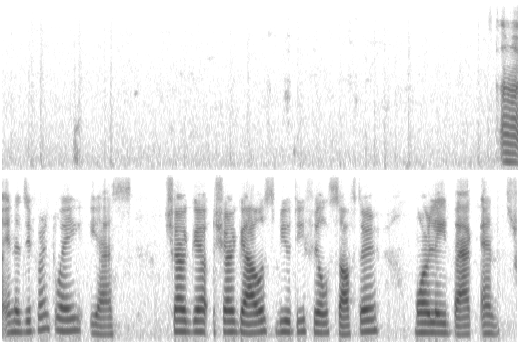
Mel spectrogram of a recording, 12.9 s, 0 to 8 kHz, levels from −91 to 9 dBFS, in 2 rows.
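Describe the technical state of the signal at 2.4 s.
At 2.4 s the audio is intact, with no fault present at that moment.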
